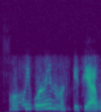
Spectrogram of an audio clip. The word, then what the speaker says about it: La Spezia: La Spezia.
